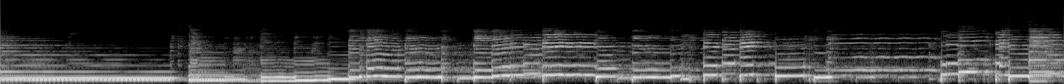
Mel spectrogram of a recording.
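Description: Suhr Classic Pro electric guitar on its middle pickup through a clean Mesa Boogie Fillmore amp, with an Analog Man Bi-Chorus switched on and a little delay. A held note with a slight warble gives way, about two seconds in, to a single-note melodic line; the chorus is subtle.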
